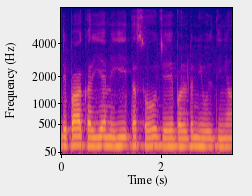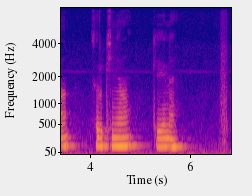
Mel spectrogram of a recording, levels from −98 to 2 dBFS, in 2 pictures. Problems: constant background noise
